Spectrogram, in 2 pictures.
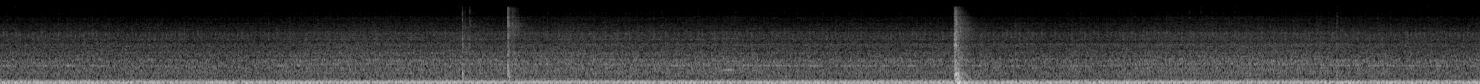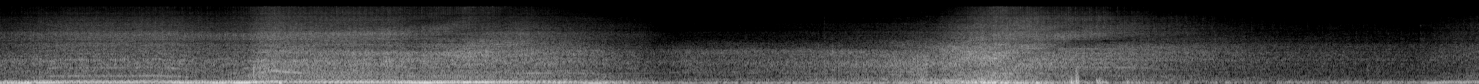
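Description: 1983 Porsche 911SC's air-cooled 3.0-litre flat-six idling steadily, with one sharp click about ten seconds in. About halfway through the engine revs and the car pulls away, with a second rise in engine sound a few seconds later as it drives past, then it fades.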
